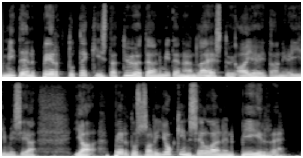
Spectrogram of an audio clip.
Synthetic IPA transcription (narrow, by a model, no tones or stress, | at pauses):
mit̪enpert̪ːut̪ekisi̥t̪æt̪yøt̪æːnmit̪enhænlæhest̪yiɑiheit̪ɑːnjɑihmisiæjɑpert̪usːɑolijokinselːɑinenpiːrːe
